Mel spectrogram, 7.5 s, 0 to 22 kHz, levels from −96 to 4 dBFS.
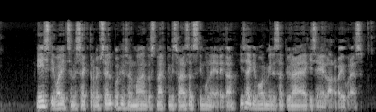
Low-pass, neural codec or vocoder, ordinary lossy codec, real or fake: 10.8 kHz; none; AAC, 32 kbps; real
